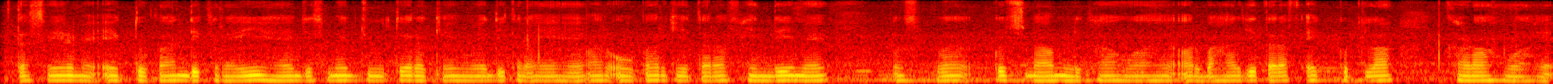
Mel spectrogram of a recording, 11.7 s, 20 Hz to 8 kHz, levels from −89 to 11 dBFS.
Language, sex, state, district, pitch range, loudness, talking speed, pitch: Hindi, male, Maharashtra, Dhule, 110-115 Hz, -25 LUFS, 180 wpm, 115 Hz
